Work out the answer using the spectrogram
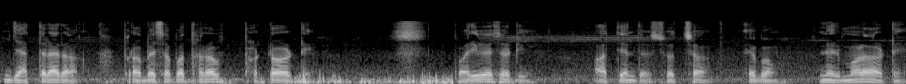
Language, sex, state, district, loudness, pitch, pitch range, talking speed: Odia, male, Odisha, Khordha, -20 LUFS, 105 Hz, 95-110 Hz, 75 wpm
